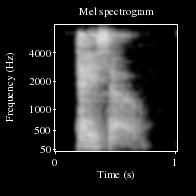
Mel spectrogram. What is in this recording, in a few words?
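"peso", Canadian English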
